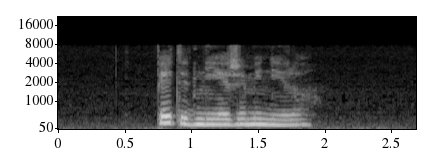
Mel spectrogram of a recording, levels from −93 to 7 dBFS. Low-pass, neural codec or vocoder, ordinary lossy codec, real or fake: 9.9 kHz; vocoder, 22.05 kHz, 80 mel bands, WaveNeXt; AAC, 24 kbps; fake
